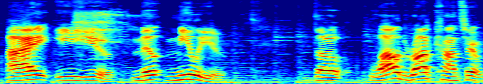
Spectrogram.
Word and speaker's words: milieu: for a chance of steel the word is milieu m e a u l u that is incorrect it is spelled m i l i m-i-l-i-e-u milieu the wild rock concert was not matilda's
